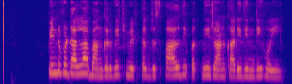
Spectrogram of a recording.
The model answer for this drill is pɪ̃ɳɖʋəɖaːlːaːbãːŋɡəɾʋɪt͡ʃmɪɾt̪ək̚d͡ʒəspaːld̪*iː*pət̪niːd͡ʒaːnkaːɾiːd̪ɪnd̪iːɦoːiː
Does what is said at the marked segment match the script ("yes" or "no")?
yes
